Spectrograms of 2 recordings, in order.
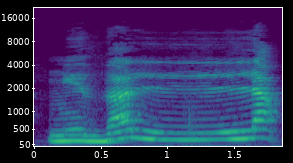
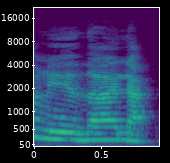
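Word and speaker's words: مظلّة: Mim avec kasra, ضاد مفخمة bien sûr, رقبة et point, مظلة لام تاء مربوطة, مظلة avec شدة. Il faut appuyer sur la lettre لام. لا, on ne dit pas مظلة, non. مظلة.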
